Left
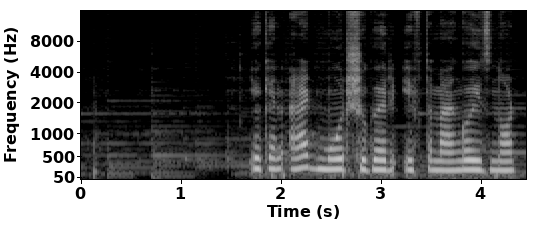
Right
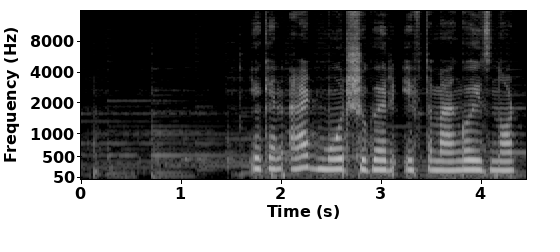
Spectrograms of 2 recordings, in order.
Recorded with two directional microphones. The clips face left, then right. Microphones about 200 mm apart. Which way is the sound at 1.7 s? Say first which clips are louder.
Left 4 dB; 50° left (ahead or behind).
